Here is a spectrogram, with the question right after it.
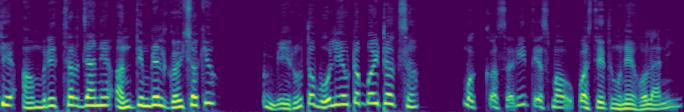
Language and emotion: Nepali, fearful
